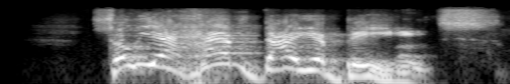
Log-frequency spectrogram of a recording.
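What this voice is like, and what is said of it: Imitates another person's voice. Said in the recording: “Here's my Richard Kind impression.”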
